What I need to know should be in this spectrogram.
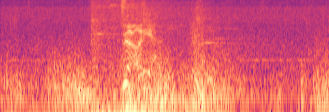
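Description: A magical blast bursts with a bright crackling whoosh.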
